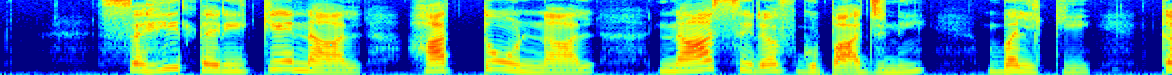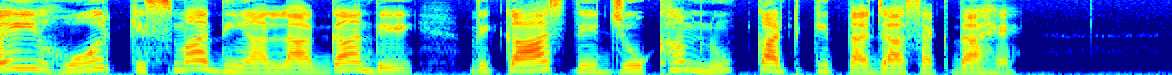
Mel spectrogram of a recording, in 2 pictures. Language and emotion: Punjabi, neutral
